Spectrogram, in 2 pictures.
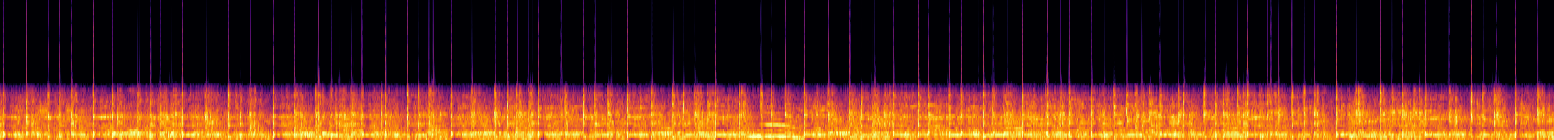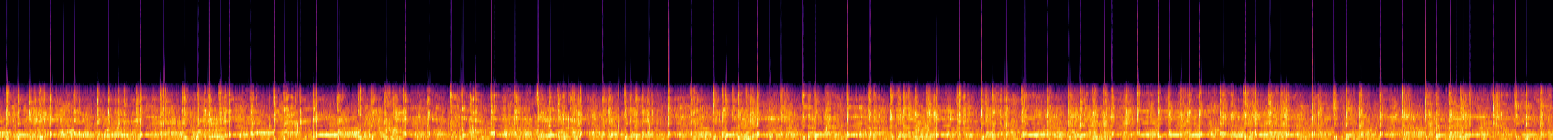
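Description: Live West African hand-drum ensemble, djembes among the drums, playing a steady, dense rhythm of fast strokes without a break.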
